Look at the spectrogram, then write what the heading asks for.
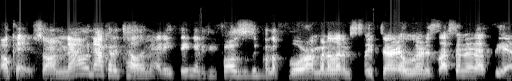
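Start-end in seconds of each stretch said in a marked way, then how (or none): none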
